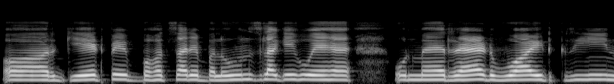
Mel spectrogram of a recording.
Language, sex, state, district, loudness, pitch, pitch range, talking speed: Hindi, female, Haryana, Charkhi Dadri, -14 LUFS, 215 Hz, 205-220 Hz, 135 wpm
